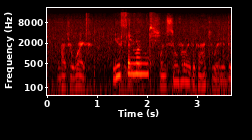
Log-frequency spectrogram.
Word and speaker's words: Newfoundland: People always say Newfoundland, and Quasi says it's just like Worcestershire, which is spelled Worcestershire. Pronounced Worcestershire. He says smash it together really fast.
